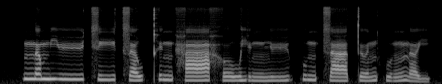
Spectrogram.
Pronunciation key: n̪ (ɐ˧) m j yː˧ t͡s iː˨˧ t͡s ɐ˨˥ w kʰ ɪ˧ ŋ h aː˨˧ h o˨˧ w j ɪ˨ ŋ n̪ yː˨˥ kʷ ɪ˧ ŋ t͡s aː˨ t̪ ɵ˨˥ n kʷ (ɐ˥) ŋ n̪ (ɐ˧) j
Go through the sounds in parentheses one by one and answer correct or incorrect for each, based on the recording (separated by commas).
incorrect, incorrect, incorrect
